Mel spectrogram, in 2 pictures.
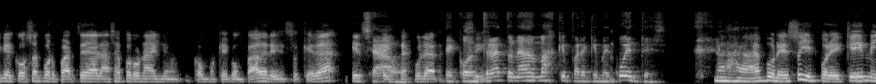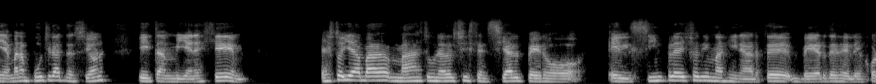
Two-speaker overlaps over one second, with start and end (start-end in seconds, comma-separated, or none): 3.6-5.0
